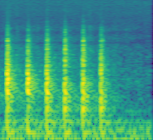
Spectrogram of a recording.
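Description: Six sharp, evenly spaced knocks rap on a front door in a radio drama, close and firm, coming about five per second over a low steady hum, then stopping.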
